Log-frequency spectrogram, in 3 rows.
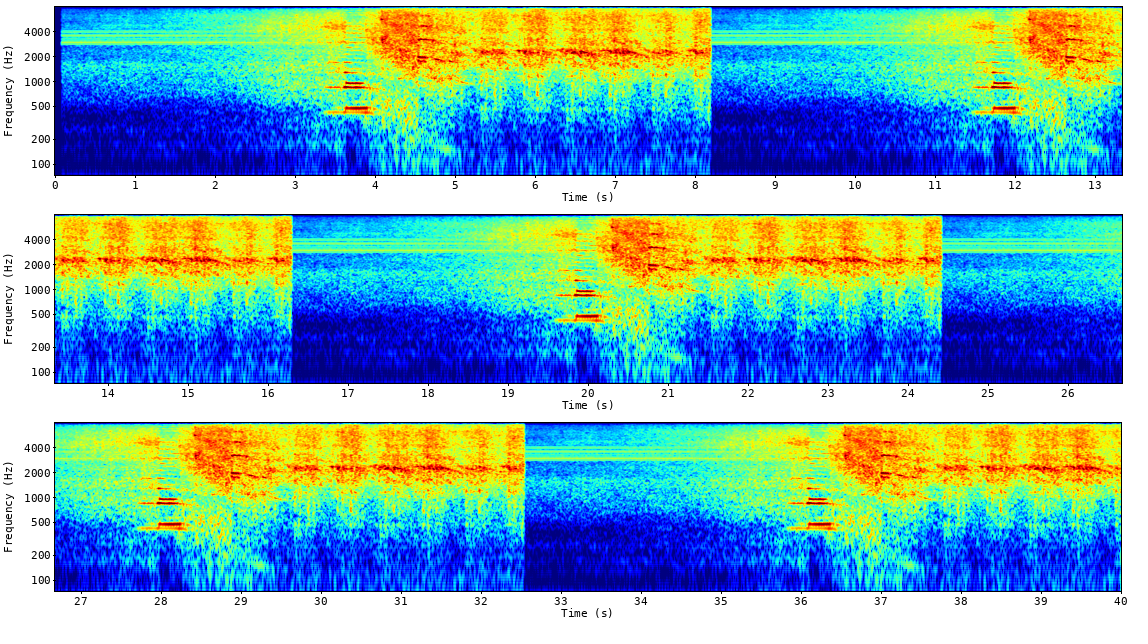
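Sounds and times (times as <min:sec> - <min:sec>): train passing: 0:00.9 - 0:08.2, 0:09.4 - 0:16.3, 0:17.5 - 0:24.4, 0:25.6 - 0:32.6, 0:33.8 - 0:40.0
wheels clacking over rail joints: 0:02.8 - 0:08.2, 0:10.9 - 0:16.3, 0:19.4 - 0:24.4, 0:27.5 - 0:32.6, 0:35.4 - 0:40.0
train horn blast: 0:03.3 - 0:04.4, 0:11.4 - 0:13.3, 0:19.5 - 0:20.4, 0:27.6 - 0:28.5, 0:35.8 - 0:36.6.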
